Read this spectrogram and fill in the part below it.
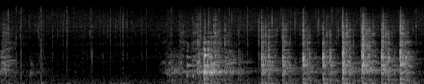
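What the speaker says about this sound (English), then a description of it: "just kind of keep stirring this in there. We're going to go until the garlic is golden" Garlic sizzles in a pan, starting as a soft hiss, then a spatula stirs it in a run of close, rhythmic scraping strokes over the crackle.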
